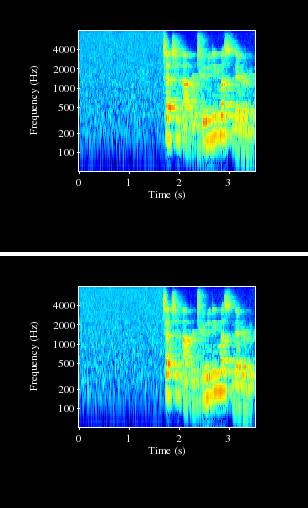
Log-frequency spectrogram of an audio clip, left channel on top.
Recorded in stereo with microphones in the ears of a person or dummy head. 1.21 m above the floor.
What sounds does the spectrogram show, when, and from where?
1.7 s a man speaking: 15° right (ahead or behind), 1.0 m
